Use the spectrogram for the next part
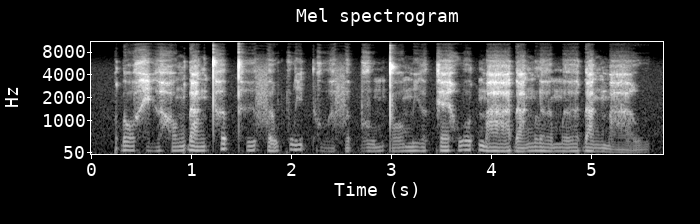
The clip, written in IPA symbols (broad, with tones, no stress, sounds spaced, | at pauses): ɗ ɔ˨˦ x i̤˨˩ ə̯ h ɔ˨˦ ŋ ɗ a˧ ŋ t̪ʰ ə˦˥ p̚ t̪ʰ ɨ˨˦ f ə̰˧˥ w k w i˦˥ t̚ k ṳ˨˩ ə̯ f ə˨˩ p̚ ɣ u˨˦ m t̪ ɔ˨˦ m i˧ ə̯ k ɛ˧ h w o˦˥ t̚ m aː˧ ɗ a˨˦ ŋ l əː˧ m əː˧ ɗ a˧ ŋ m aː˧˩˨ w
